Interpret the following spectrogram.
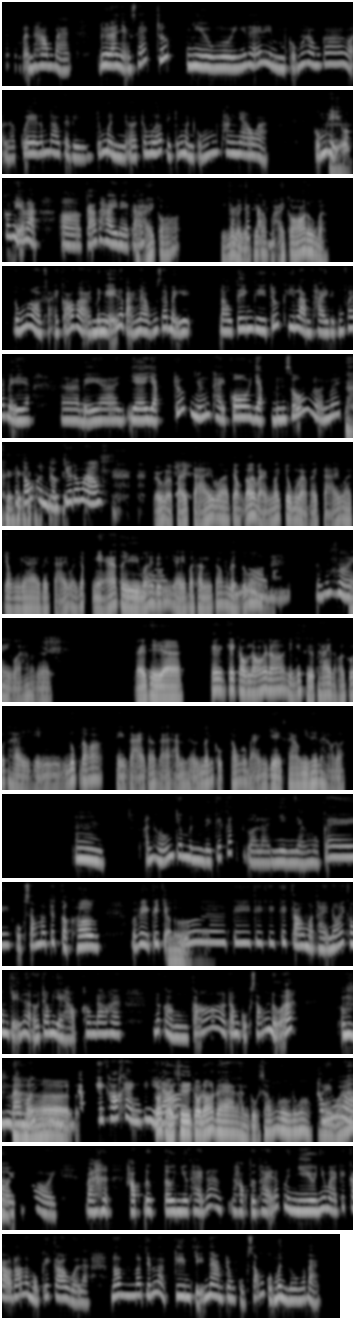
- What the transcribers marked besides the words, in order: tapping; laugh; chuckle; laughing while speaking: "rồi"; laughing while speaking: "ừm"; laughing while speaking: "Ờ"; laughing while speaking: "Và"
- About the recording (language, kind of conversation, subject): Vietnamese, podcast, Bạn có kỷ niệm nào với thầy cô khiến bạn thay đổi không?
